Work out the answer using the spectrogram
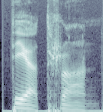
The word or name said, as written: theatron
